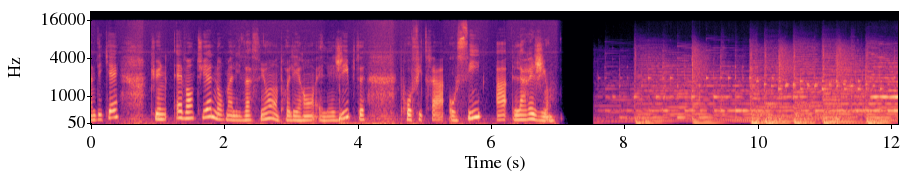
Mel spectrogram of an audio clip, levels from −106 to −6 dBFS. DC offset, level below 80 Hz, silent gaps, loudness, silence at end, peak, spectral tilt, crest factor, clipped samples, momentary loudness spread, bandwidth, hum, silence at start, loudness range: under 0.1%; -34 dBFS; 7.16-7.53 s; -23 LUFS; 0 s; -6 dBFS; -5 dB/octave; 16 dB; under 0.1%; 11 LU; 16 kHz; none; 0 s; 6 LU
